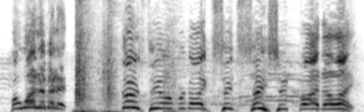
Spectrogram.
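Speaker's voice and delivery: excited. Real, not acted. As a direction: call the big move. Excited play-by-play call.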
